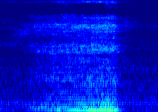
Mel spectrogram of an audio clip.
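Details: A single low, rumbling snore on one breath, rising and then stopping, while two people sleep; snoring.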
